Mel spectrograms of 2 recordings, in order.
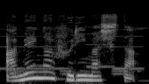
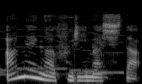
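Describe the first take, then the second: First: Pitch stays level through ame. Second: Pitch drops after the first syllable of ame. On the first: Candy dropped. "if you pronounce it like this, the meaning would be candy dropped" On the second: Rain fell. "means it rained"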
